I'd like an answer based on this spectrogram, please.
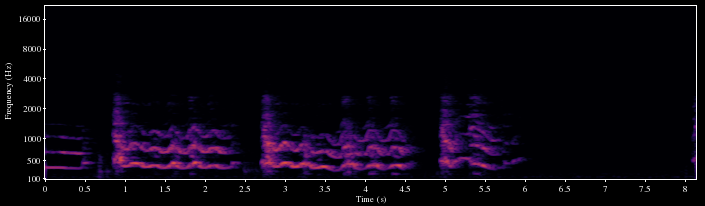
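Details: A Chow Chow dog that dislikes the phone ringing and the answering machine voice howls indoors: three long wavering, quavering howls with tremolo pitch wobble, each one to two seconds, separated by short gaps, then silence.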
